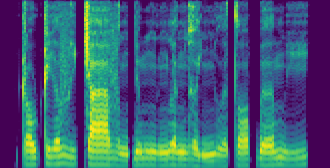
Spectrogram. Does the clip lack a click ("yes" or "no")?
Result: yes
